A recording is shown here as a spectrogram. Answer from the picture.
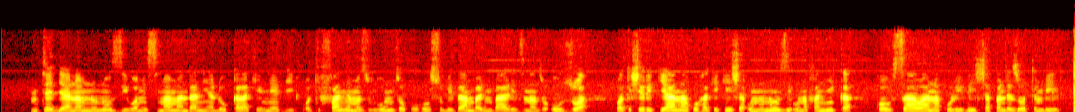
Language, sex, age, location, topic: Swahili, male, 25-35, Dar es Salaam, finance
